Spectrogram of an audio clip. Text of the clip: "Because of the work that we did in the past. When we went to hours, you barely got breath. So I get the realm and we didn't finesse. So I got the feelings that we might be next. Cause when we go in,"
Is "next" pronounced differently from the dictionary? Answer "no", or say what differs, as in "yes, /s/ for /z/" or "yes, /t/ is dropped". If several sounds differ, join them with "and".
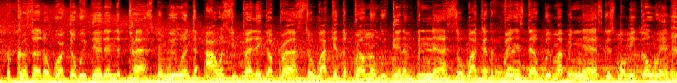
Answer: yes, /k/ is dropped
